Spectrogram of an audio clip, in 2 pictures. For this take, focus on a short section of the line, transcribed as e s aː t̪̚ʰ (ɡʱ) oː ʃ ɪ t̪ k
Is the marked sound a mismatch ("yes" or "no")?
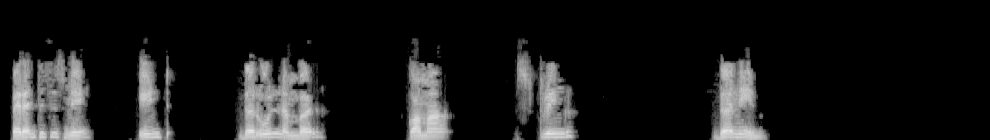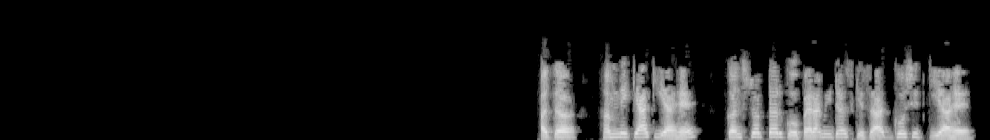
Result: no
